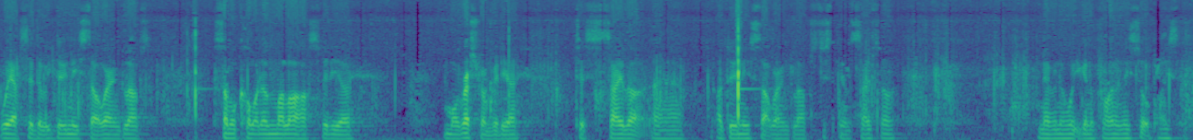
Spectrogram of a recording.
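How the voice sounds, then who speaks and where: Over heavy background noise, a man speaks very quickly. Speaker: urban explorer vlogger. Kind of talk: casual vlog chat. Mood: uneasy, curious. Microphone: phone near.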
